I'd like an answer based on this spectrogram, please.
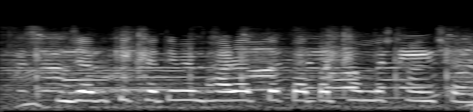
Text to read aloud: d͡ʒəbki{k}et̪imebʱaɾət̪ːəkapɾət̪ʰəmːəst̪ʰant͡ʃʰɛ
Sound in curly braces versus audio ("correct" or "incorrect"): incorrect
